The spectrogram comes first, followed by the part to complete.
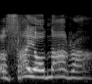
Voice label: "oh dear", Kamikaze; Worms Armageddon

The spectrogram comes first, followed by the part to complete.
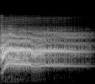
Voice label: "nooo", Kamikaze; Worms Armageddon

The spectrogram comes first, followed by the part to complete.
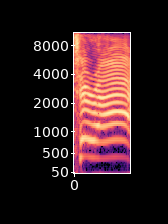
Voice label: "BYEBYE", Australian; Worms Armageddon

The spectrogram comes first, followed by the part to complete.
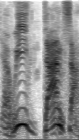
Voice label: "EXCELLENT", Angry Scots; Worms Armageddon

